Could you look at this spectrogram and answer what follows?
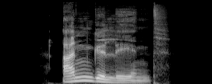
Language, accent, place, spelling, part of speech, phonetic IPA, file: German, Germany, Berlin, angelehnt, verb, [ˈanɡəˌleːnt], De-angelehnt.ogg
- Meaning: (verb) past participle of anlehnen; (adjective) ajar, to (slightly open)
